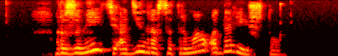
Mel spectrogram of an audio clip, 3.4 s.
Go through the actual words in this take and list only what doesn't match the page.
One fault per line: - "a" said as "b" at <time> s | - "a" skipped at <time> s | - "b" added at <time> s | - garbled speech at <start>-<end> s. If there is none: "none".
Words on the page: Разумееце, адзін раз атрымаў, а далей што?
none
